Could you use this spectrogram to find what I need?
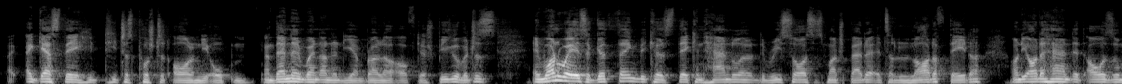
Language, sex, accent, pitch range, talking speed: English, male, German, 90-115 Hz, 265 wpm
